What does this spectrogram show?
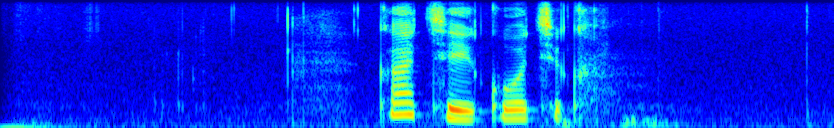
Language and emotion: Russian, sad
